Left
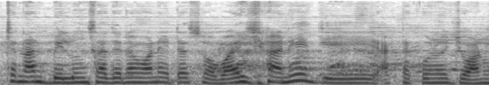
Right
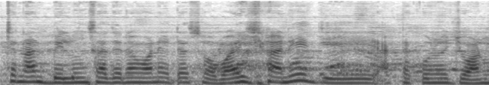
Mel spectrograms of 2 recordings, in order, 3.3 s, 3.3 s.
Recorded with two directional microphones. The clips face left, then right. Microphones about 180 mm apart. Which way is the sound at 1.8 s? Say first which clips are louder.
Left 2 dB; 55° left (ahead or behind).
